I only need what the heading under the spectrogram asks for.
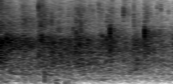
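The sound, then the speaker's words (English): A group gives a round of applause for everyone, a steady wash of clapping, dense and sustained for the whole moment with no clear individual claps standing out, and a faint voice or two underneath. “Round of applause for everyone.”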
